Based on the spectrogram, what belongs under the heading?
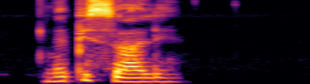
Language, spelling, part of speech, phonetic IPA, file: Russian, написали, verb, [nəpʲɪˈsalʲɪ], Ru-написа́ли.ogg
- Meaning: plural past indicative perfective of написа́ть (napisátʹ)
